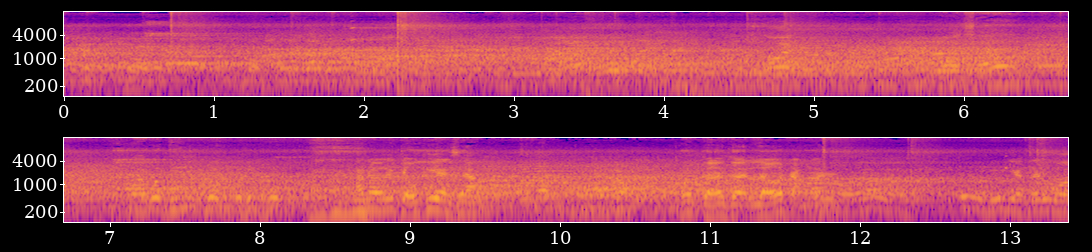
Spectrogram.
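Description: A crowd murmurs and chatters in a large echoing hall.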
